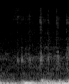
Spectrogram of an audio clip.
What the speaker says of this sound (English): just let's type the command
